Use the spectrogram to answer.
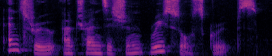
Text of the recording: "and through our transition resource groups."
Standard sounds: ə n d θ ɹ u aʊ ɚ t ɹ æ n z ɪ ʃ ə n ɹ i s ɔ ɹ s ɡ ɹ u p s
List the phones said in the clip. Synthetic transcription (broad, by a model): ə n θ ɹ u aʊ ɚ t ɹ æ n z ɪ ʃ ə n ɹ i s ɔ s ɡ ɹ u p s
